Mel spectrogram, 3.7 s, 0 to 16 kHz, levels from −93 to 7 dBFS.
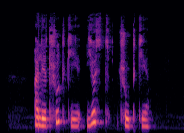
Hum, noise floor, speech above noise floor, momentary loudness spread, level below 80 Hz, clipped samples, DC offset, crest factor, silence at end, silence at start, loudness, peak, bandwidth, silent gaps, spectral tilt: none; -77 dBFS; 51 dB; 15 LU; -78 dBFS; under 0.1%; under 0.1%; 20 dB; 0.7 s; 0.7 s; -26 LUFS; -8 dBFS; 10.5 kHz; none; -5.5 dB/octave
